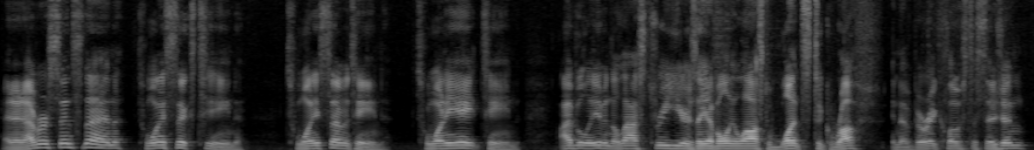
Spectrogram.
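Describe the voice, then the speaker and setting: A man hosting a live stream, talking with excitable, animated swings in volume and pitch, and a little out of breath. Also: normal speed. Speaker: livestream host.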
